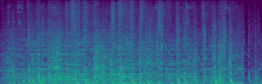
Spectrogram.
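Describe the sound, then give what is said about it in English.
A horse galloping through open grassland dotted with trees, its rapid hoofbeats drumming loudly and steadily before dropping away abruptly near the end. “Ned rides the galloping horse through open grassland which is dotted with trees.”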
